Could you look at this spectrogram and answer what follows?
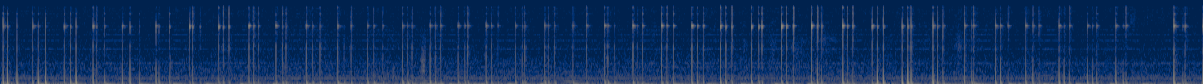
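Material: Glass.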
